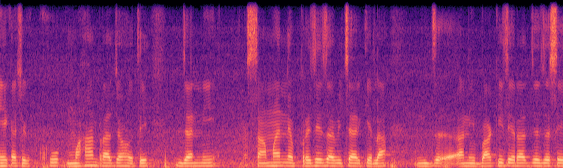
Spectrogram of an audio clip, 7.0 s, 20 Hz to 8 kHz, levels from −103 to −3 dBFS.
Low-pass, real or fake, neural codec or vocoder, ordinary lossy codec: none; real; none; none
